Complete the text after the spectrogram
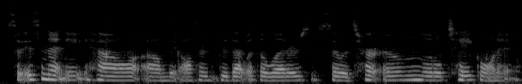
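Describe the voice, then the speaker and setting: Reading aloud to children, a teacher explains the story and poses questions to her young listeners in asides during the lesson. Her voice is medium-pitched and warm, with a flat delivery at a normal speed.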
